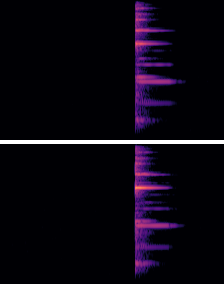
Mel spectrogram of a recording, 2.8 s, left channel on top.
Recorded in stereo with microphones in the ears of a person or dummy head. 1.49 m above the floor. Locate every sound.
1.7 s dishes clattering: 55° right (ahead or behind), 1.6 m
